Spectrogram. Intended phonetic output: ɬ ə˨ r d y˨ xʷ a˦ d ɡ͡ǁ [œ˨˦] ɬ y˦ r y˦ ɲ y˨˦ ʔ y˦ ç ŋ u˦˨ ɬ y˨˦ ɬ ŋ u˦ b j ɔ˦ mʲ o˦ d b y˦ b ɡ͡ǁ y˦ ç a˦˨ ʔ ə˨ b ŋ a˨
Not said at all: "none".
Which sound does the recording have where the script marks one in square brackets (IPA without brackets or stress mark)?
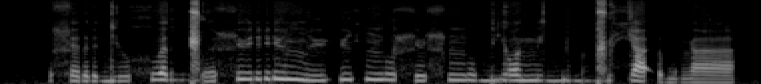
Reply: œ˨˦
